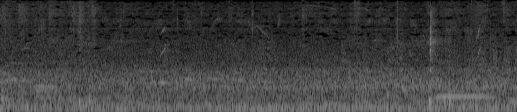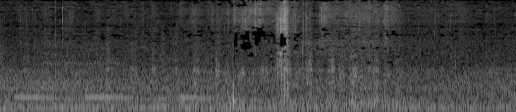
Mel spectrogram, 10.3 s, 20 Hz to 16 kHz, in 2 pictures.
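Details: Luna, an energetic 11-month-old Belgian Shepherd puppy, playing fetch with a boot: a soft series of thin, tonal whines rising and falling for several seconds, quiet under steady outdoor background noise, with a few sharp clicks.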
